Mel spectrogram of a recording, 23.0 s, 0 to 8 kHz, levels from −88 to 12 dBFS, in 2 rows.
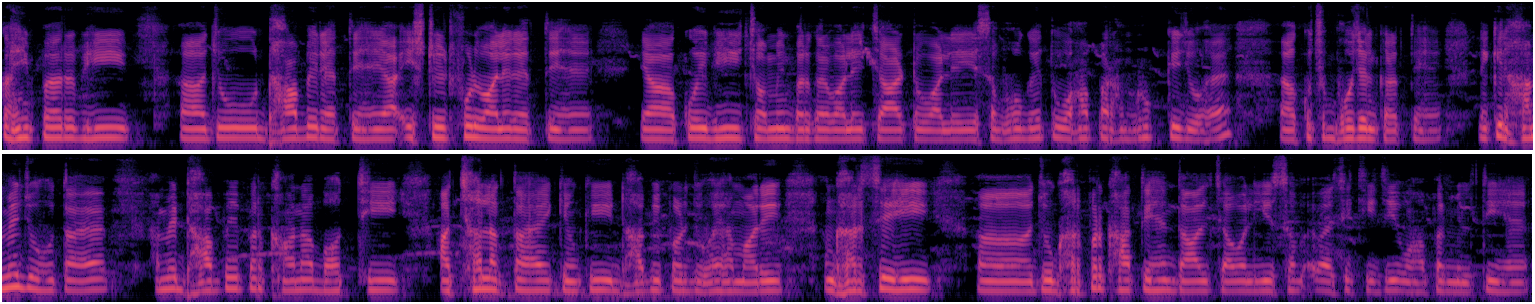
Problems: constant background noise, continuous background conversations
